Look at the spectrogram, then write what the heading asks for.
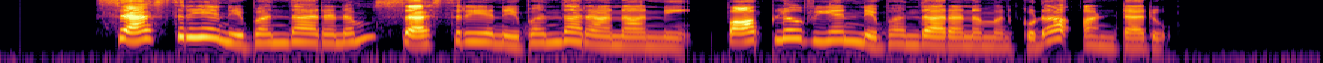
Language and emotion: Telugu, neutral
